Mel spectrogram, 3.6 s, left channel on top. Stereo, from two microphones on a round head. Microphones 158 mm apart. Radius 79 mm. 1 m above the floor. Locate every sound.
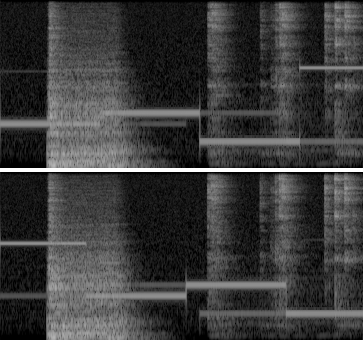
0.5 s a bell: 15° right (ahead or behind), 1.5 m
2.1 s tapping: 45° right (ahead or behind), 1.6 m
